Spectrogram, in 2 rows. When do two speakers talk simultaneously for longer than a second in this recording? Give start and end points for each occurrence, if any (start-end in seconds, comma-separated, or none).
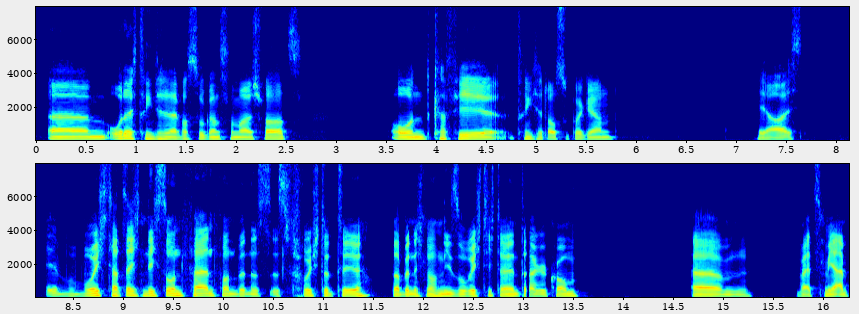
none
